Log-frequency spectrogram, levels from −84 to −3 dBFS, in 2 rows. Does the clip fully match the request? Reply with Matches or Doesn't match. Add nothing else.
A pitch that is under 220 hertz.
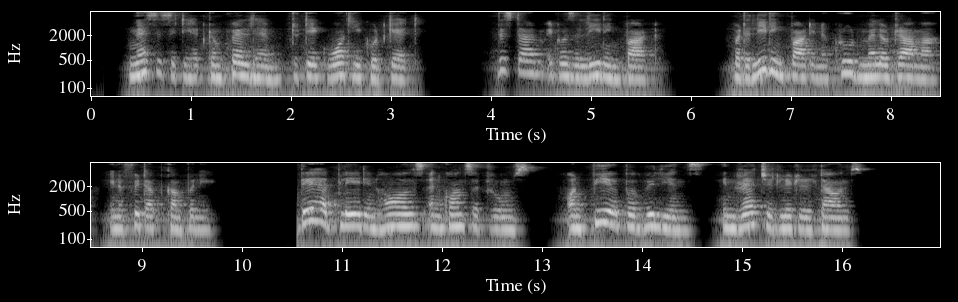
Matches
